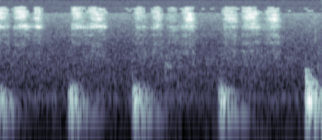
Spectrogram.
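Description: Faint pen strokes on an interactive board's screen as the word 'unknown' is written by hand, about one stroke every half second.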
